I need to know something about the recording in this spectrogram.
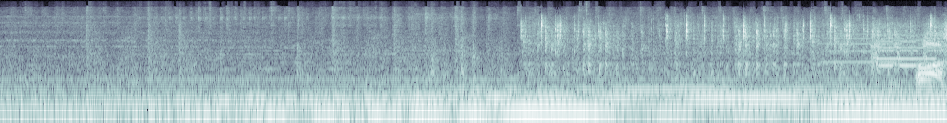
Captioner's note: airplane engine roaring; sinister music; alarm beeping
